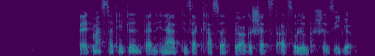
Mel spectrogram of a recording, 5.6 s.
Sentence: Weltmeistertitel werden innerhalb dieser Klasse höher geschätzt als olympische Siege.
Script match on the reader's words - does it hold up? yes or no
yes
